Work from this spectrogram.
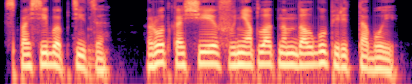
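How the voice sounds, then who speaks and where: Grave immortal sorcerer dad, pitched way down, solemn, a woman doing him, audiobook. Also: moderate pace, dark tone, no echo, clean studio sound, close to an everyday voice.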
